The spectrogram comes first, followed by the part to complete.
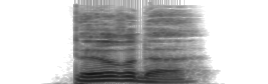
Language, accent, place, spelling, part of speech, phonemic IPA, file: German, Germany, Berlin, Bürde, noun, /ˈbʏrdə/, De-Bürde.ogg
- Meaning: 1. burden, something carried 2. burden: responsibility, obligation, important task 3. burden: something grievous, troubling, inhibiting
